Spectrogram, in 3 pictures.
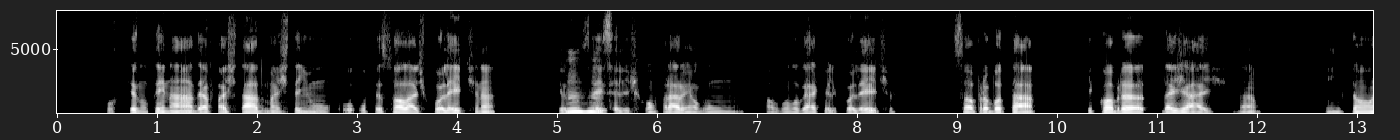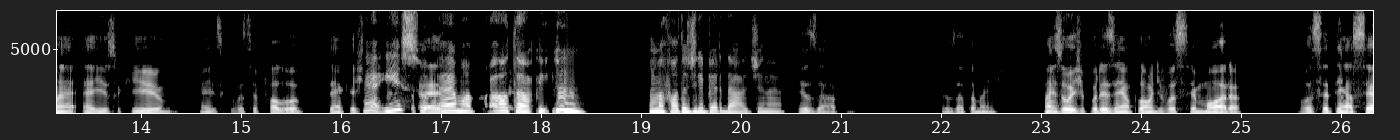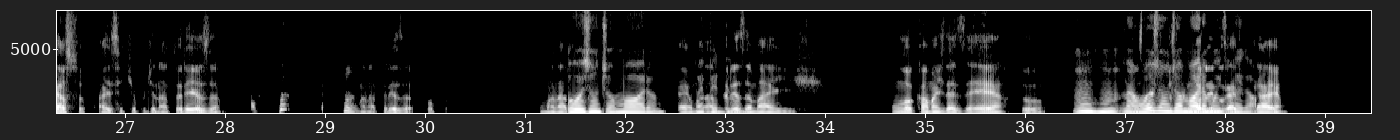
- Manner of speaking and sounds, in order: unintelligible speech; throat clearing; other background noise; cough; tapping
- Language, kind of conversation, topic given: Portuguese, podcast, Me conta uma experiência na natureza que mudou sua visão do mundo?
